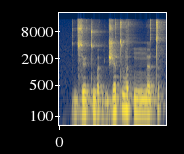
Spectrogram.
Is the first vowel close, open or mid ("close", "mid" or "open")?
mid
